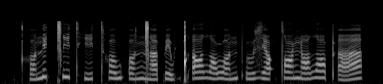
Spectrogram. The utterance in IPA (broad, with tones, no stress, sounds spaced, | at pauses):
kʰ ɔ˩˥ n ɪ˩˥ ǀ i˦˥ tʰ i˩˥ tʰ ɔ˦˥ w ʔ ɔ˩˥ ŋ͡ǀ a˩˥ p e˩˥ w ǃʼ a˦˥ ðˤ ɪ˩˥ w ɔ˩˥ n pʼ u˩˥ z e˩˥ ʔ tˤ e˦˥ ŋ i˩˥ ðˤ i˦˥ pʼ a˩˥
